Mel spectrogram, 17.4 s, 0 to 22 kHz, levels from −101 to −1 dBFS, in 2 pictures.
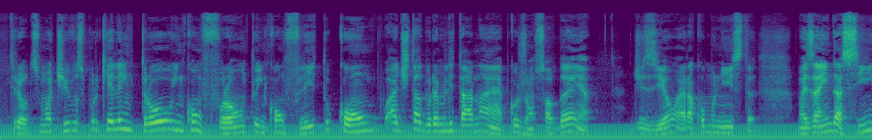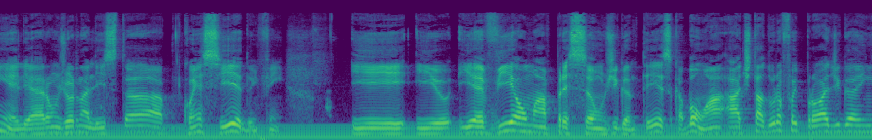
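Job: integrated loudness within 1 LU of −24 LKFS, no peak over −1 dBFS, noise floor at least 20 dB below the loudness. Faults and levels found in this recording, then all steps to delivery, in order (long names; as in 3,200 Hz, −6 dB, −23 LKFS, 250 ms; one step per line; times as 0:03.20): mains hum 60 Hz; hum harmonics up to 300 Hz; level of the hum −37 dBFS; integrated loudness −29.0 LKFS; sample peak −11.0 dBFS; target loudness −24.0 LKFS
→ mains-hum notches 60/120/180/240/300 Hz
level +5 dB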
